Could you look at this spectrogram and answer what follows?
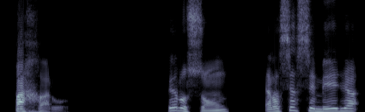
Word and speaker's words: pájaro: por exemplo a palavra pájaro em espanhol significa pássaro e pronuncia-se pararo pelo som ela se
